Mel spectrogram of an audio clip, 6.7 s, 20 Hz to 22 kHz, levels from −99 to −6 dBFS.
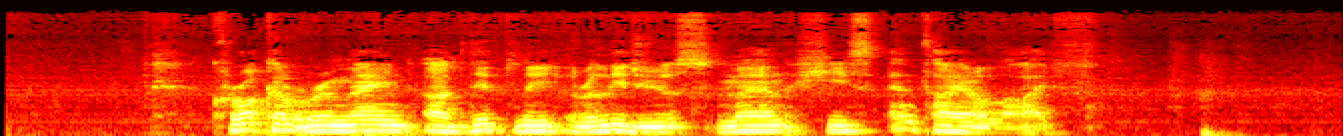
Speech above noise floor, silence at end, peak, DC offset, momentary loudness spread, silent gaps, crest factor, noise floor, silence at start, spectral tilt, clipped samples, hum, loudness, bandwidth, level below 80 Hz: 37 dB; 0.6 s; -2 dBFS; under 0.1%; 22 LU; none; 14 dB; -50 dBFS; 0.75 s; -7.5 dB/octave; under 0.1%; none; -14 LUFS; 16 kHz; -40 dBFS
